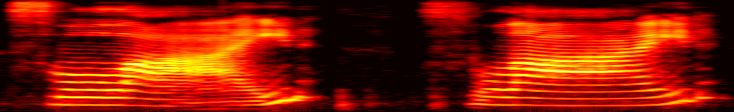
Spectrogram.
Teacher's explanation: that was a long vowel meaning it's saying its name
